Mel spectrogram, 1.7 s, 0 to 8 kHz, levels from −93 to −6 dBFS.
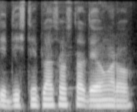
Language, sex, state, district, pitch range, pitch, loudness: Chakma, male, Tripura, Dhalai, 110-120 Hz, 115 Hz, -16 LUFS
